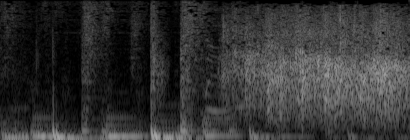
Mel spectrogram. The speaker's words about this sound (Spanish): Y este aplauso porque, oye, nos ha hecho gracia esta noticia.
